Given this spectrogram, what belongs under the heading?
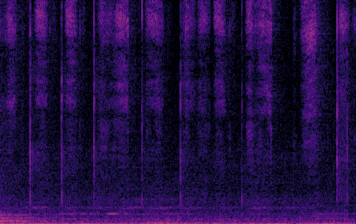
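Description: Pen or chalk writing on a board during a maths lesson on the surface area of a sphere, a run of quick scratchy strokes and taps in an uneven rhythm, close and fairly quiet, with no talk.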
